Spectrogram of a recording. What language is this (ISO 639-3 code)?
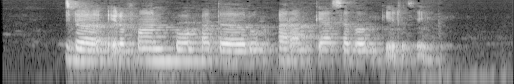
pus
